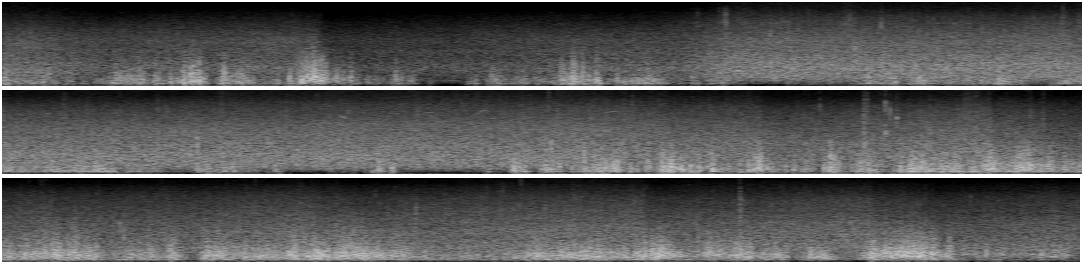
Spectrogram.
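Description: Wind buffeting the camera microphone: a steady rushing noise with irregular low gusts, gustier in the second half.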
